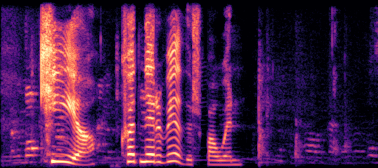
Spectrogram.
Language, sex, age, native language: Icelandic, female, 13, Icelandic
